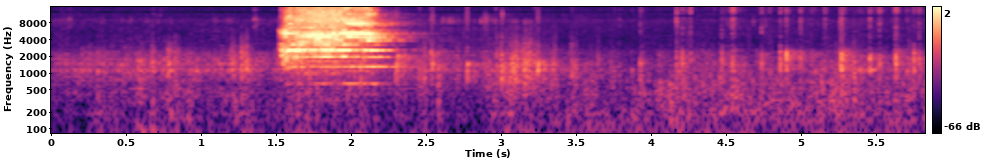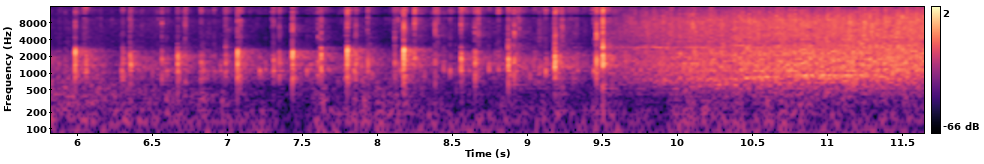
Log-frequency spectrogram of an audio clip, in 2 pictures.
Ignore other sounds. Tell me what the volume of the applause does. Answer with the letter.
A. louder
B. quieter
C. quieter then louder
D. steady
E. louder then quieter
A.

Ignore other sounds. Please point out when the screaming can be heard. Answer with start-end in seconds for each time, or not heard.
1.5-2.2.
